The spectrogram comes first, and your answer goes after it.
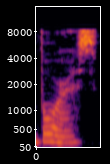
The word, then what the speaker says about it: Boris: as she followed him she pronounced the name boris with the accent on the first syllable i cannot stay any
